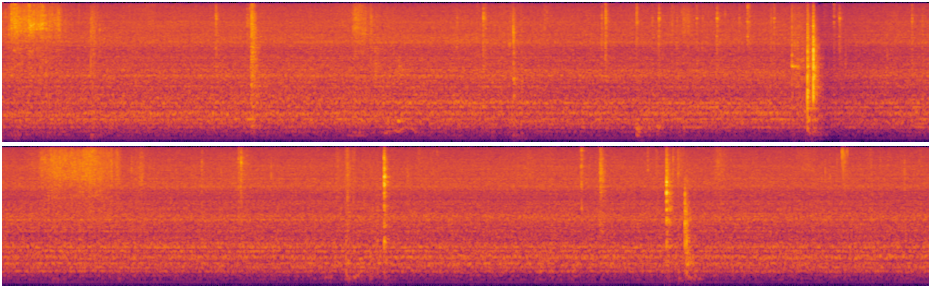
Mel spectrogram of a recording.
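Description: Steady room hum with light handling of cotton candle wick. About eight seconds in there is one sharp snip, typical of scissors cutting the wick.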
